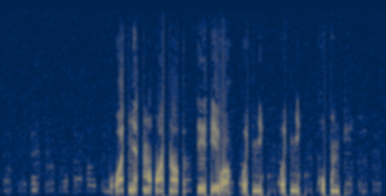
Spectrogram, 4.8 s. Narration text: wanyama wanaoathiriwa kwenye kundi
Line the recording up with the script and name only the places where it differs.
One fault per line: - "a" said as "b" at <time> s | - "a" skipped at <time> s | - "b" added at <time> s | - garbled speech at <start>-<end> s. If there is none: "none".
- "kwenye" added at 3.5 s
